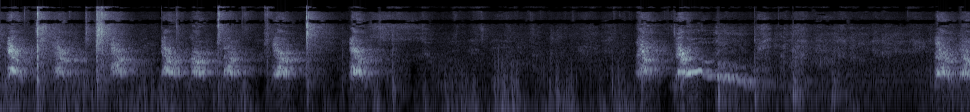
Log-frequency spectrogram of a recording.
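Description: A French Bulldog barks in quick, sharp bursts while guarding its person, with a man's voice nearby.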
